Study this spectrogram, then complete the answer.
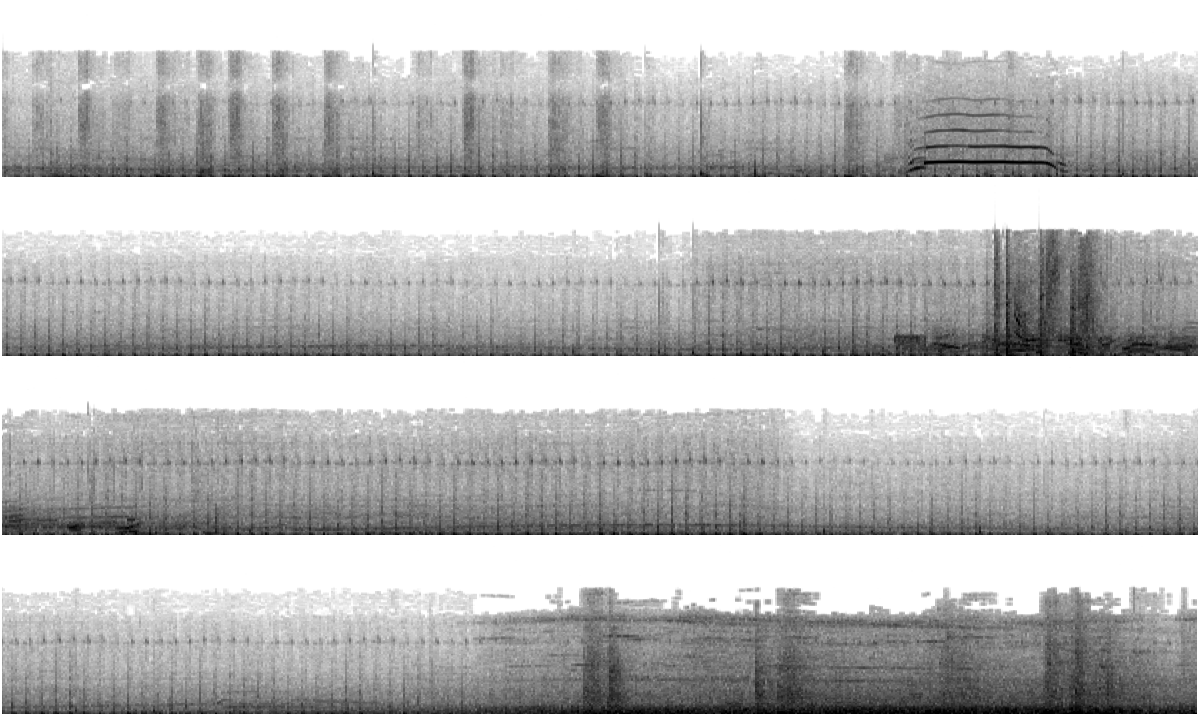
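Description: Footsteps run quickly over pavement.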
